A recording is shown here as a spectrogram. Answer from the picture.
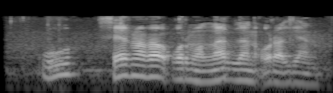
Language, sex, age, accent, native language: Uzbek, male, 18-24, Jizzax, Uzbek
